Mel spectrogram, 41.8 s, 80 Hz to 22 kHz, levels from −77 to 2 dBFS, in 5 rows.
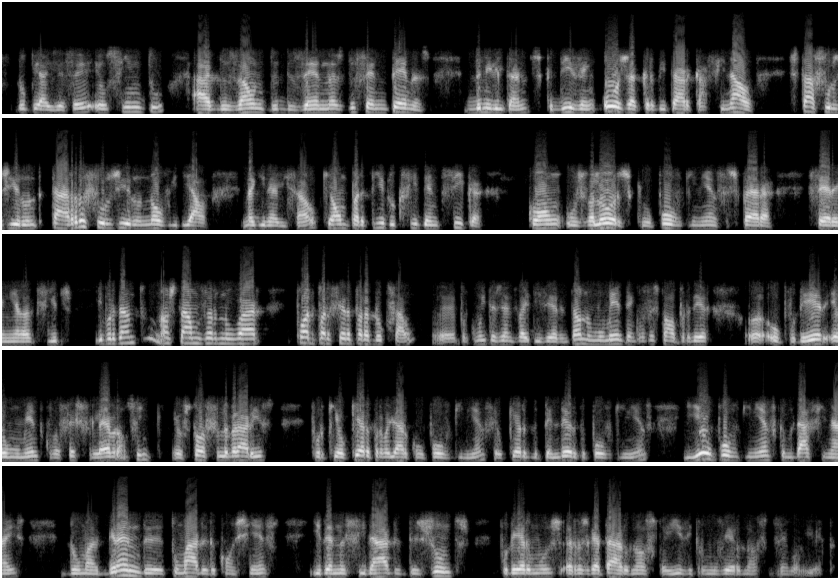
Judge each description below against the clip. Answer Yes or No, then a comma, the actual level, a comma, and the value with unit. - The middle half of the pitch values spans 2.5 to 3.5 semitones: No, average, 4.1 semitones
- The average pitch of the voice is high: No, low, 135 Hz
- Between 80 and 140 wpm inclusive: No, fast, 185 wpm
